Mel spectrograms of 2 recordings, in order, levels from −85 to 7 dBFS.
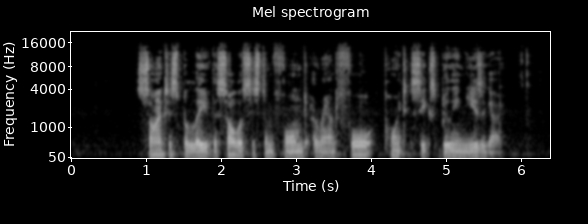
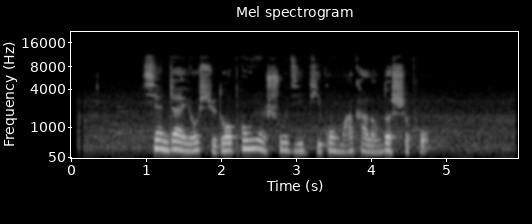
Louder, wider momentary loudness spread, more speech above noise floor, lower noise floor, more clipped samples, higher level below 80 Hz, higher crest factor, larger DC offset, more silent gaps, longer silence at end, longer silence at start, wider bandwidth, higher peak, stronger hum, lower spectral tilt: about the same, -25 LUFS vs -27 LUFS; second, 10 LU vs 13 LU; first, 48 dB vs 28 dB; first, -74 dBFS vs -55 dBFS; neither; first, -64 dBFS vs -80 dBFS; about the same, 20 dB vs 20 dB; neither; neither; second, 0.65 s vs 1.2 s; about the same, 0.9 s vs 0.95 s; first, 16 kHz vs 11.5 kHz; about the same, -8 dBFS vs -8 dBFS; neither; second, -3 dB/octave vs -4.5 dB/octave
